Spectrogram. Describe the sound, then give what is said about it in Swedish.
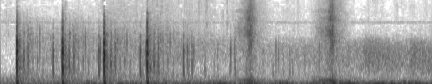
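A short burst of machine gun fire in an ambush on rebels at a forest edge, on an overcast, muggy day: four sharp, evenly spaced cracks in quick succession, then two softer, hissing blasts over a low, rumbling background. No one speaks. “Kulsprutet eld driver genom luften och flera kamrater slits i stycken framför honom.”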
